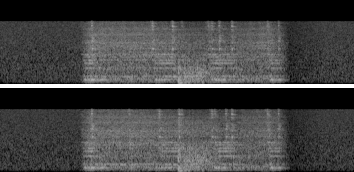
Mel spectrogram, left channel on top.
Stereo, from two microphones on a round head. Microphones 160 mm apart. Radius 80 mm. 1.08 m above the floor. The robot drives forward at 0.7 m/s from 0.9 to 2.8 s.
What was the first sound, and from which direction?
A gunshot, 55° right (ahead or behind).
